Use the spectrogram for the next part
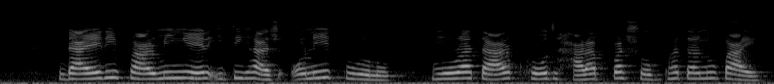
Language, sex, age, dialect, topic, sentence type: Bengali, female, 25-30, Western, agriculture, statement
